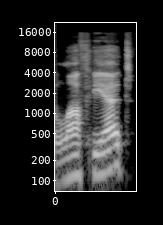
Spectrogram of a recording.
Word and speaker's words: Lafayette: And I'm like, if you're a local, you pronounce it Lafayette, and he's like, I'll pronounce it how I damn well want to pronounce it.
